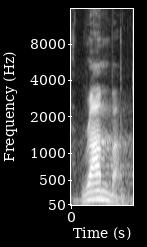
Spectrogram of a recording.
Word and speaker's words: Rambam: should be rolled into one nevertheless maimonides rambam rambam sorry let's pronounce it properly uh does believe and in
